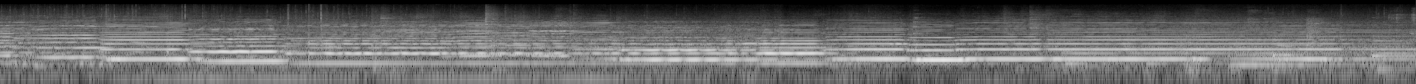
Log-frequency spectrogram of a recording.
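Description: Two violins playing live in slow, held notes, one line above the other in harmony, over acoustic guitar accompaniment.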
